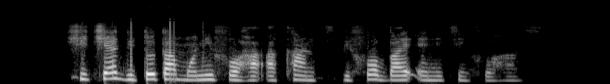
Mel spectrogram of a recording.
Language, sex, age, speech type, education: Nigerian Pidgin, female, 15-29, spontaneous, secondary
